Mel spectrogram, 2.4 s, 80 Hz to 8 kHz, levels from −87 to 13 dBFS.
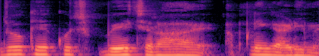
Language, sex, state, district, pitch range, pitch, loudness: Hindi, male, Chhattisgarh, Korba, 120-150 Hz, 135 Hz, -17 LUFS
